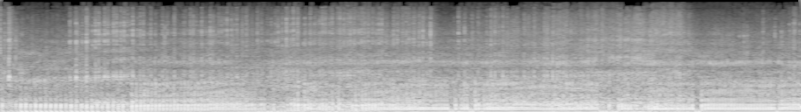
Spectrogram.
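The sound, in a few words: two-stroke dirt bike engine revving on trail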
